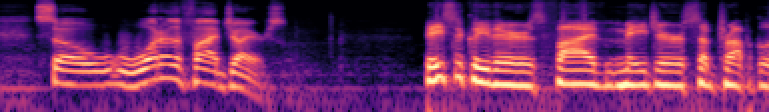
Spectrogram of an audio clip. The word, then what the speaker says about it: gyre: He's with the five, is it pronounced Gyres, Stiv? Depends on where you are. Gyres. Gyre or Gyre will work. Which is English and which is American? American is Gyre, for sure.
